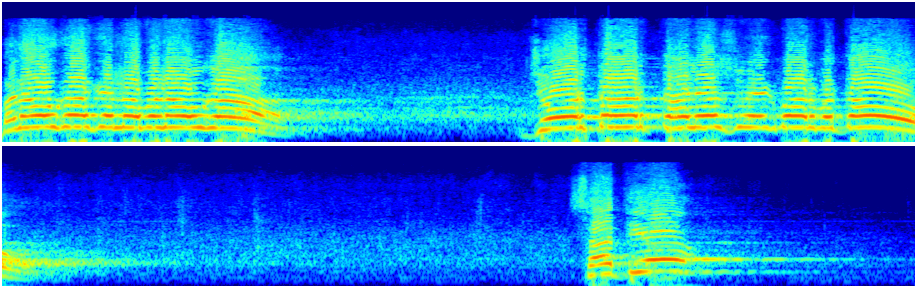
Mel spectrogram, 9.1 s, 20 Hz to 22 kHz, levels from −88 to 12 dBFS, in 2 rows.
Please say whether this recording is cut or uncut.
uncut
